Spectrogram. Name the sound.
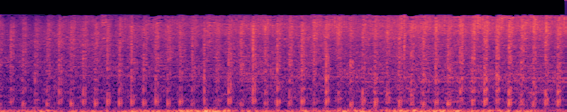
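helicopter flying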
